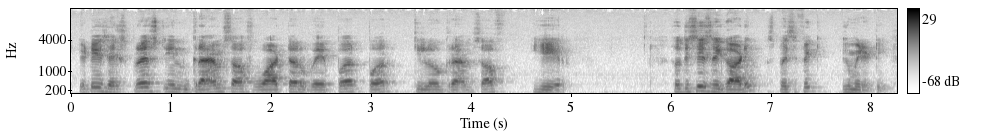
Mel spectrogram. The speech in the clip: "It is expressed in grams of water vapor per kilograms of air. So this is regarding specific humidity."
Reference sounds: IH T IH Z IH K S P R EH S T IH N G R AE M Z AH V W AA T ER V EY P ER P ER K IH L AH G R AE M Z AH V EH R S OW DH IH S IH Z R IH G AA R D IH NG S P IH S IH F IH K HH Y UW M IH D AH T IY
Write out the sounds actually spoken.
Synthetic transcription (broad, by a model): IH T IH Z IH K S P R EH S T IH N G R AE M S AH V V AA T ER V EY P ER P ER K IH L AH G R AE M S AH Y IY R S OW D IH S IH Z R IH G AA R D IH NG S P IH S IH F IH K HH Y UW M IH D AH T IY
